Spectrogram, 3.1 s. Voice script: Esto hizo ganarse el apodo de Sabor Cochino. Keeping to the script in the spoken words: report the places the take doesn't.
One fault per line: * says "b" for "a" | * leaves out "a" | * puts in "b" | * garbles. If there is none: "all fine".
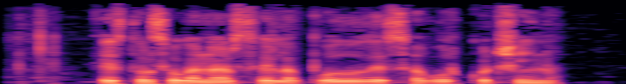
all fine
